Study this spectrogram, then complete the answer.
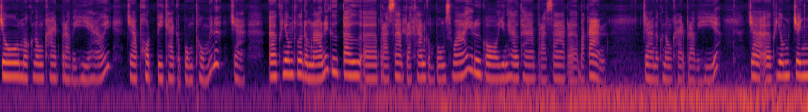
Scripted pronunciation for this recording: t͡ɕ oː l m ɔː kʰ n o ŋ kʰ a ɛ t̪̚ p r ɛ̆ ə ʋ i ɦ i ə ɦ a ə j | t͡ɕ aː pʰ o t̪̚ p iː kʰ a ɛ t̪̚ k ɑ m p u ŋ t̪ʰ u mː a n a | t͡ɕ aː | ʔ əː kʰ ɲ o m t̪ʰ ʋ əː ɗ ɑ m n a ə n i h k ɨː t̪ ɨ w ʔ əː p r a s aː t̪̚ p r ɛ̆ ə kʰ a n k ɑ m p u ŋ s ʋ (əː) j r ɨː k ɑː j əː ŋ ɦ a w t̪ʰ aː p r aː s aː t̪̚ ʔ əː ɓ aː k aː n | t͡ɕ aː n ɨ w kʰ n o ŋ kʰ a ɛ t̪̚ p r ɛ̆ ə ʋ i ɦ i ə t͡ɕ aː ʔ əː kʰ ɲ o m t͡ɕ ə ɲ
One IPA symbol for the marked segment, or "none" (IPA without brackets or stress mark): aː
